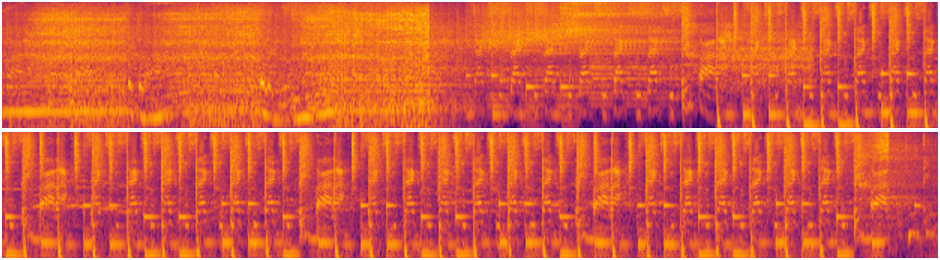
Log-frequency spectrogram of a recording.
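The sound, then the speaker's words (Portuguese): A Chevrolet Corsa engine revs a couple of times, then a heavy, fast electronic beat with booming bass takes over and runs loud and steady to the end. “Cala a boca e escuta o som do meu Corsa.”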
